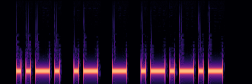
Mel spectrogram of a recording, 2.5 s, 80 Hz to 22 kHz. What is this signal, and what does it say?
Morse code, heard as a keyed tone, about 25 wpm, 700 Hz. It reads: FAT.
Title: Sentences from Top 1000 Words - Review Part 5 - 25wpm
